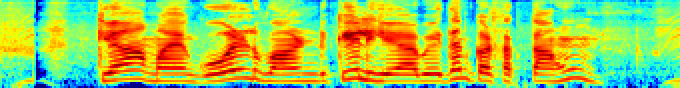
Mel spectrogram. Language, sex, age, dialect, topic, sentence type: Hindi, male, 25-30, Marwari Dhudhari, banking, question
